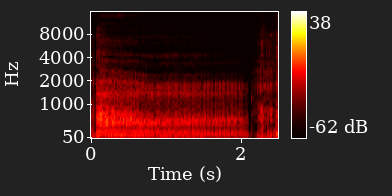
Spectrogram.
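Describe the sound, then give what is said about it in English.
Deep animal growling, a low, rough, sustained rumble that holds steady for about two seconds, drops away briefly, then starts again. “Suddenly she heard the deep growls of Rameses”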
